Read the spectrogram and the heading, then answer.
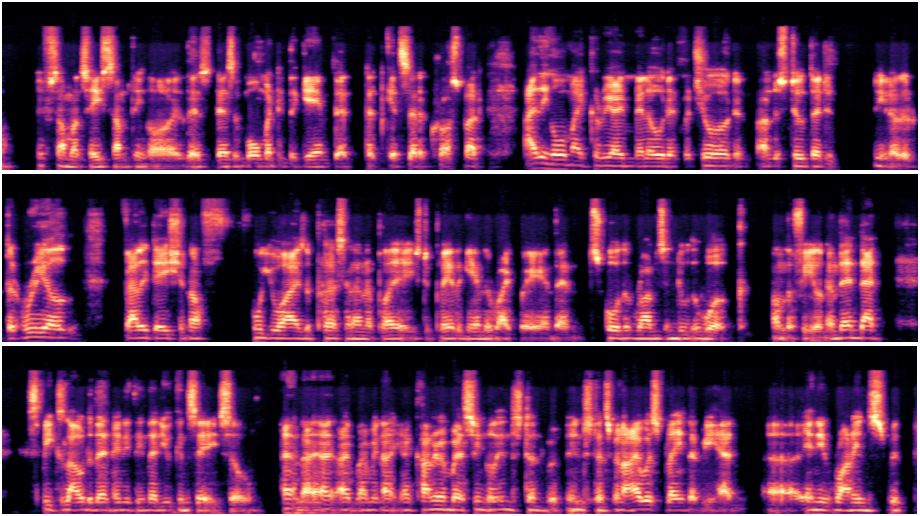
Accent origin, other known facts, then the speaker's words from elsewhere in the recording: Kandy, Central Province, Sri Lanka; I was brought up in Kandy, which had green wickets, which was raining all the time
